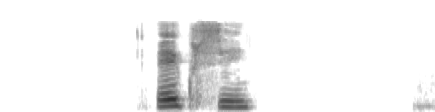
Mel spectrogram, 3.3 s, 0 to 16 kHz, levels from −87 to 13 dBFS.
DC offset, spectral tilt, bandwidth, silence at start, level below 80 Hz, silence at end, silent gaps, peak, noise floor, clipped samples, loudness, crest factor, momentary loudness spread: under 0.1%; -4.5 dB/octave; 7.8 kHz; 1.2 s; -80 dBFS; 1.4 s; none; -2 dBFS; under -90 dBFS; under 0.1%; -19 LUFS; 22 dB; 19 LU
